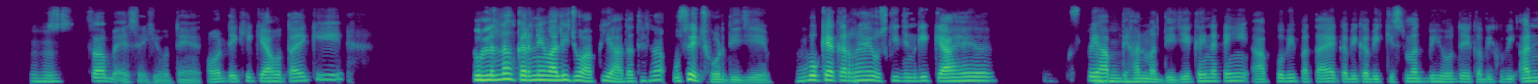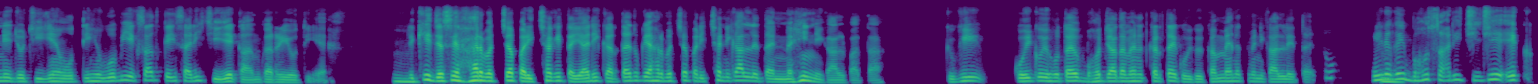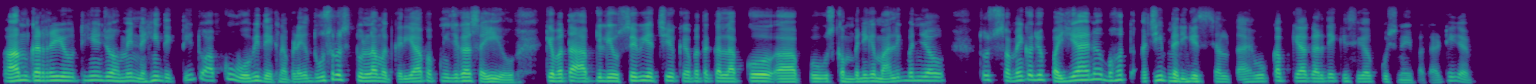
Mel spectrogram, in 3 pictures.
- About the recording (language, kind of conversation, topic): Hindi, advice, दूसरों की सफलता से मेरा आत्म-सम्मान क्यों गिरता है?
- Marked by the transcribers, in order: none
